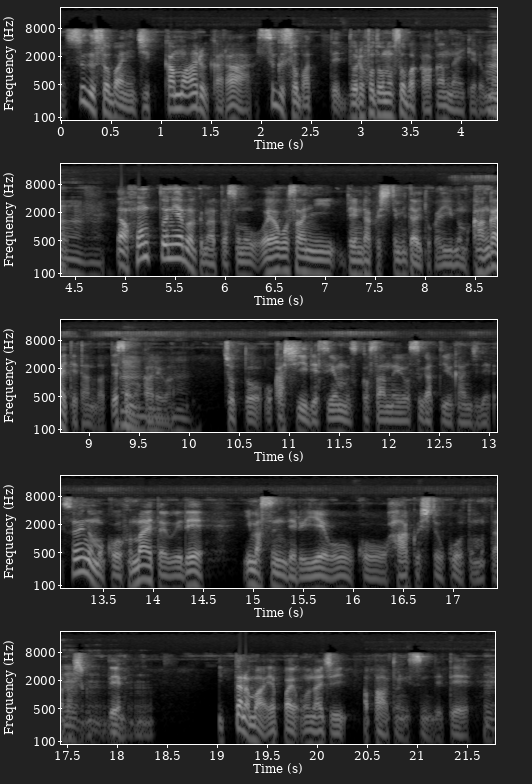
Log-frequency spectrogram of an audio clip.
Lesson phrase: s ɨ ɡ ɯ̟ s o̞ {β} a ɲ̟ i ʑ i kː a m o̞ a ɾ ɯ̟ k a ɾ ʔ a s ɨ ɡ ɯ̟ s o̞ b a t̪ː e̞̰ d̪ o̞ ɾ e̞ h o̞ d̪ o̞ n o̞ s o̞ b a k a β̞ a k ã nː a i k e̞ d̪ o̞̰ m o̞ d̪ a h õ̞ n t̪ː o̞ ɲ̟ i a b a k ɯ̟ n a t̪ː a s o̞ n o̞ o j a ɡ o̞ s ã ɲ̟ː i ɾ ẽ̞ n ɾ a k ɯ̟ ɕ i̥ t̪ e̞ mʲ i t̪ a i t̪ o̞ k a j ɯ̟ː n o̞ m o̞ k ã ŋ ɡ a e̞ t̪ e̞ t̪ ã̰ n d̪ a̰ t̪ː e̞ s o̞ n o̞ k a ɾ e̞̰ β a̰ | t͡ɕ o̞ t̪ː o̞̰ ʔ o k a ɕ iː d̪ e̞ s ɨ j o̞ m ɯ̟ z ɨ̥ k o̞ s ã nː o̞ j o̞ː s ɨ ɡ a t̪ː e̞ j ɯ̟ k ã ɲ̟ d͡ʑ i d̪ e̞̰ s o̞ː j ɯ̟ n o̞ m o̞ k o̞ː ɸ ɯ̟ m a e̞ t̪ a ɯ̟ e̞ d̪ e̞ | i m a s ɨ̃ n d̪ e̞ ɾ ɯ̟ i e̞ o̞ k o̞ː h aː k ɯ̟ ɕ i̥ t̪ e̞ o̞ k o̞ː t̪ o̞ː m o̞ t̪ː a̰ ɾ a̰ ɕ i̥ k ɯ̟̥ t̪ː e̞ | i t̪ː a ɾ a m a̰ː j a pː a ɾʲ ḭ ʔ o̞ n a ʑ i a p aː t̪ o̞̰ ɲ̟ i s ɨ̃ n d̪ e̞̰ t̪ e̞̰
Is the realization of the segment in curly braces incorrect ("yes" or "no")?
yes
